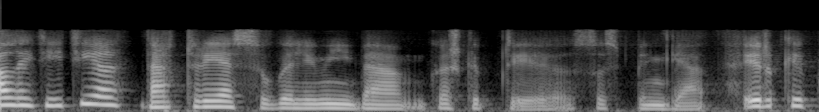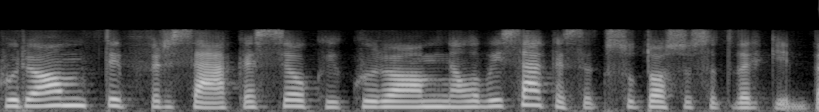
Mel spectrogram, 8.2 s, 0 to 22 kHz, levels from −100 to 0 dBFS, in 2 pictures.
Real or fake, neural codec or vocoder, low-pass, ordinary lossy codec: fake; codec, 16 kHz, about 1 kbps, DyCAST, with the encoder's durations; 7.2 kHz; MP3, 64 kbps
